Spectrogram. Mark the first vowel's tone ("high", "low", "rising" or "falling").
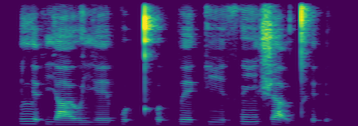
high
